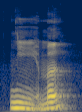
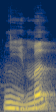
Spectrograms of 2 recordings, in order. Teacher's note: 你 is a third tone, and 们 there's no tone. It's light tone or the zero tone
